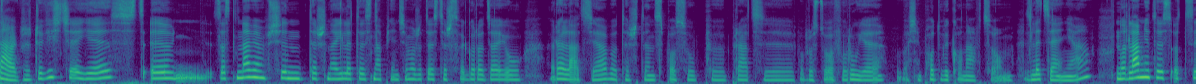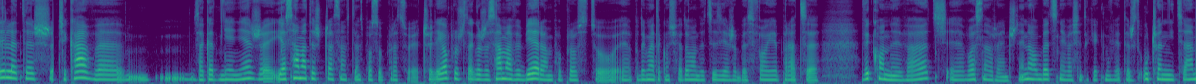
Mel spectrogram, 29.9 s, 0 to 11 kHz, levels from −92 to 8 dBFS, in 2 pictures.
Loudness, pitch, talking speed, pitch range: -29 LUFS, 190 Hz, 150 wpm, 175-220 Hz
